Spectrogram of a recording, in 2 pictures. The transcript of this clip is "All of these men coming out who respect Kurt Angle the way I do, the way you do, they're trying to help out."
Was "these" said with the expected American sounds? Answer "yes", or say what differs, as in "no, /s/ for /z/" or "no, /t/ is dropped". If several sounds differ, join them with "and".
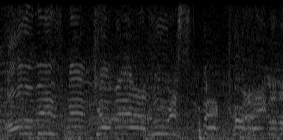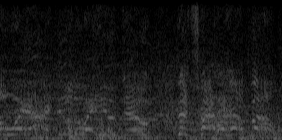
yes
